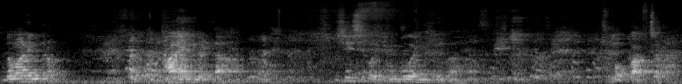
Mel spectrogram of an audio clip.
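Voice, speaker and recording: A man voicing an impatient, dismissive male God who scolds someone for crying, in loud, exasperated lecturing tones. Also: mid-range voice, unhurried, noisy background, voice pushed up, lightly acted. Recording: echoey church hall, distant mic, music.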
